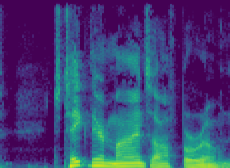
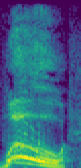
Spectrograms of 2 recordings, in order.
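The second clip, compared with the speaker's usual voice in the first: mock alarmed shout; 5 dB louder, much slower than usual. Hosts gasp at the dead dogs.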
